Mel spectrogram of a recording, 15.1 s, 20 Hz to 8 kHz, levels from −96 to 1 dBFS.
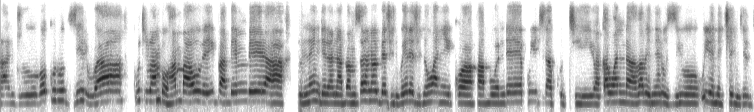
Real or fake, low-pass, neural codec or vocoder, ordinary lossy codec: fake; 7.2 kHz; codec, 16 kHz, 2 kbps, X-Codec, HuBERT features, trained on general audio; Opus, 16 kbps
